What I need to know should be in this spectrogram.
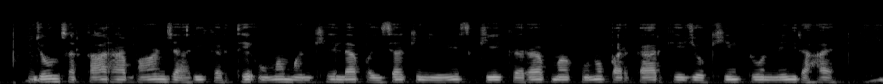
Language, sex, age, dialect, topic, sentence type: Chhattisgarhi, male, 25-30, Western/Budati/Khatahi, banking, statement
